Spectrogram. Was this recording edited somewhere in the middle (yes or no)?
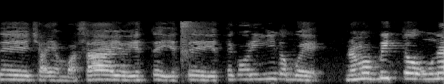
no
